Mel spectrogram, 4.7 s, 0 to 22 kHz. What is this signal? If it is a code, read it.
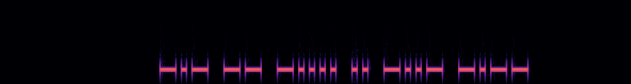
Morse code, heard as a keyed tone, about 32 wpm, 700 Hz. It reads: KM6IXY
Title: USA Call Signs - 4x Character Spacing - 30wpm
